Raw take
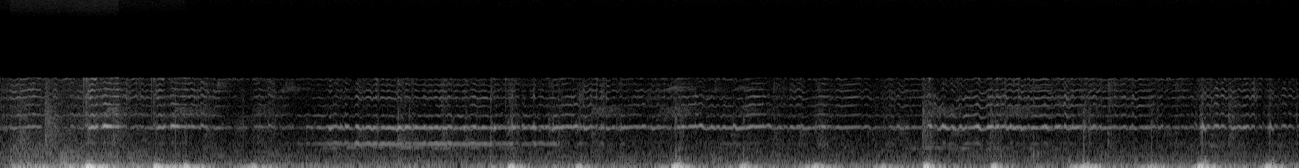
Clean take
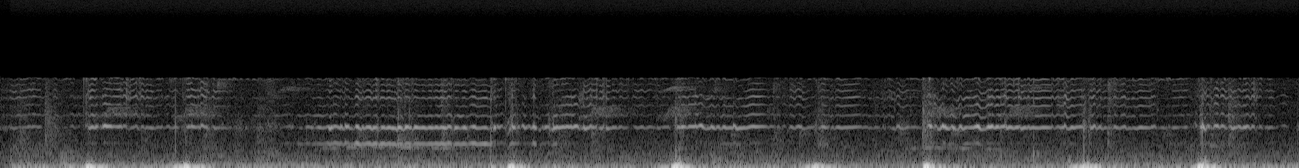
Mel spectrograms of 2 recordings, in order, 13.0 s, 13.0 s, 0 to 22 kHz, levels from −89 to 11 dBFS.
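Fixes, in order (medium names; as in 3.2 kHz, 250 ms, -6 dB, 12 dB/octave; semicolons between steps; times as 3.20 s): inverse comb 677 ms -6.5 dB; gain correction +9.5 dB, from 1.18 s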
